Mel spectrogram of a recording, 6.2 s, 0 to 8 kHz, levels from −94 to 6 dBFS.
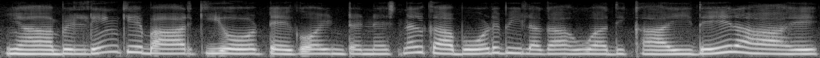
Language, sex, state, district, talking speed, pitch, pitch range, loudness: Hindi, female, Rajasthan, Jaipur, 165 wpm, 225 Hz, 220-240 Hz, -12 LUFS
